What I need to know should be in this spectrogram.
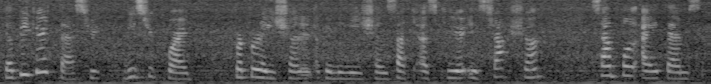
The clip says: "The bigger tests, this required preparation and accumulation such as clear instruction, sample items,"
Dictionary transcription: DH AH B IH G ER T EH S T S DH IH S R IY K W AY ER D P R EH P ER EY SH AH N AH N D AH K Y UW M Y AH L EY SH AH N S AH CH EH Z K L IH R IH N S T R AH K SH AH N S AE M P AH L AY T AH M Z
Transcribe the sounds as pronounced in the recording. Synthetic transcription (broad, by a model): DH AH B IH G ER T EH S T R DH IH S R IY K W AY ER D P R EH P ER EY SH AH N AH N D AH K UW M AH N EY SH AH N S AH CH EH S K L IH R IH N S T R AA K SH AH N S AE M P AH L AY T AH M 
